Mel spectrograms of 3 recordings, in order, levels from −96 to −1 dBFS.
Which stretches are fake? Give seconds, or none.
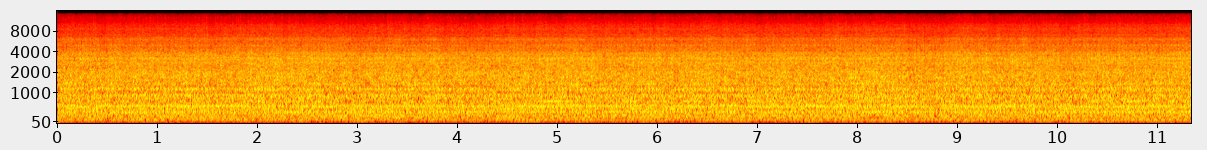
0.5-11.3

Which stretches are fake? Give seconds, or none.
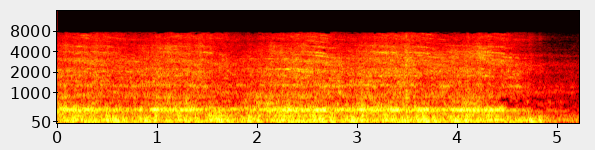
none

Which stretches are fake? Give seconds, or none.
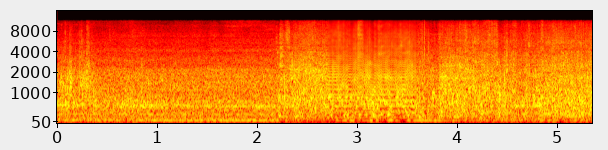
2.7-3.6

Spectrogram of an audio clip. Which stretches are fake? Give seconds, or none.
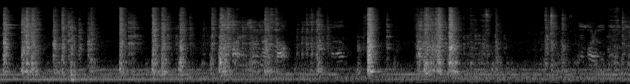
none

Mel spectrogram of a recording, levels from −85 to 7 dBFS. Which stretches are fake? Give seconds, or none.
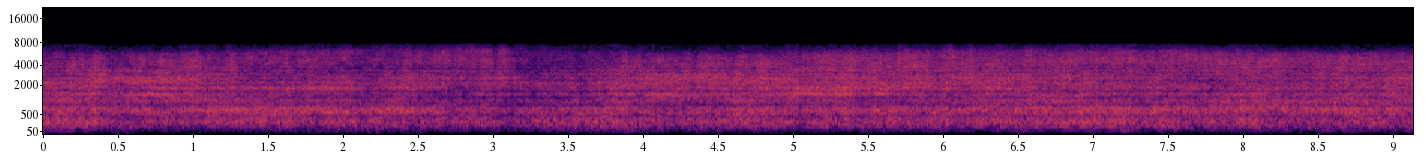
0.0-9.1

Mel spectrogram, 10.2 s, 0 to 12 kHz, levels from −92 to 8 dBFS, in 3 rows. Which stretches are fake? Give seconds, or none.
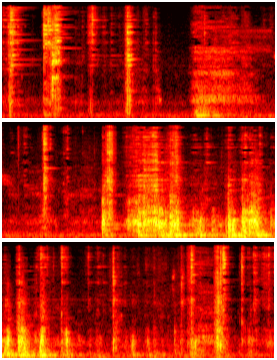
4.3-6.1; 7.6-9.2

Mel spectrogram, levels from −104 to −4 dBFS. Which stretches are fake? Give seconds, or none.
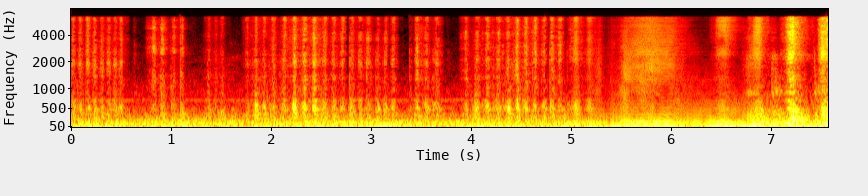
5.0-6.9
